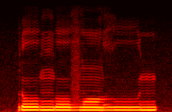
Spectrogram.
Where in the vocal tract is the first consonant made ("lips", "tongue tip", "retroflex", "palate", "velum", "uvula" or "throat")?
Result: tongue tip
